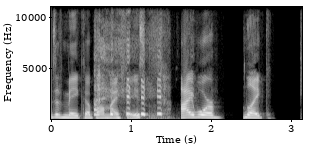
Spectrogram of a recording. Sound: laughing

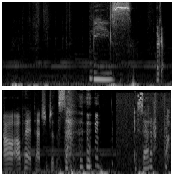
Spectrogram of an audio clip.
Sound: laughing

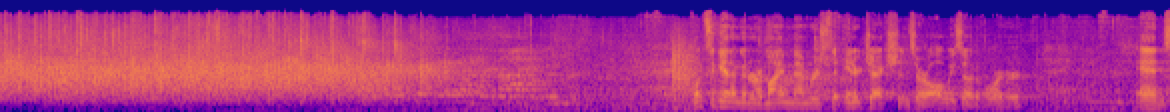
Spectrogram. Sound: applause

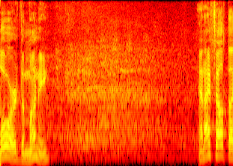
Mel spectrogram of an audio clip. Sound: laughter

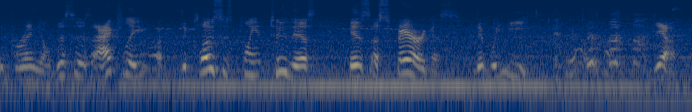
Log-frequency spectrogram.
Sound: laughter

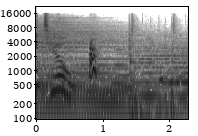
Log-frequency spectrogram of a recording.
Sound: barking

